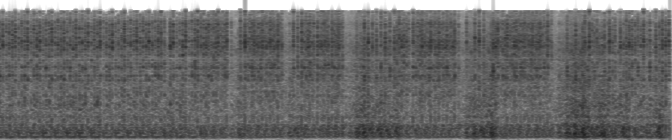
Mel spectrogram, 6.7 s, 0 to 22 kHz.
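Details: Homemade 4-cylinder Briggs & Stratton engine on a generator, unrun for over a year. After starter/generator repair, spark plugs and priming, it settles into a busy but fairly even idle with rattle and hiss and no misfire.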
